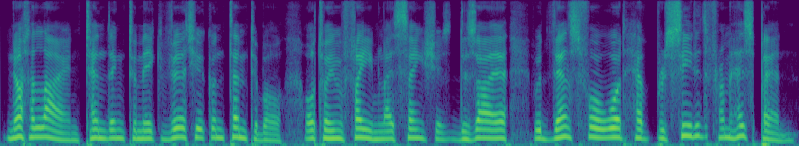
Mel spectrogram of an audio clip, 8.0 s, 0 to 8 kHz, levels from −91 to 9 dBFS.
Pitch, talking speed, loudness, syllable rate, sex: 165 Hz, 150 wpm, -17 LUFS, 4.9 syllables/s, male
